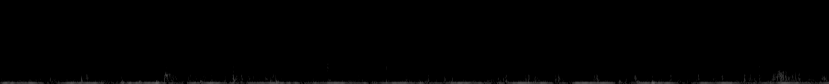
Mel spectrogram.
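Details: Low, continuous rumbling and gurgling with a steady deep hum underneath from an adult woman's belly: ordinary hunger stomach growling.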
